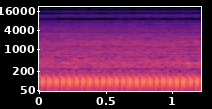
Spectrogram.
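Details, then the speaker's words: 2007 Diamo Retro 50 GY6 scooter with a new intake tube, running after a starting-fluid start, with fuel flowing. Steady low putter, even pulse about fifteen beats a second, no knocks or misses. Normal idle. "And she's continuing to run, so we know fuel delivery is not the issue. See, that's all full. Our fuel is flowing."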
